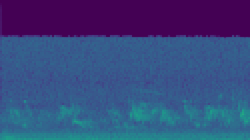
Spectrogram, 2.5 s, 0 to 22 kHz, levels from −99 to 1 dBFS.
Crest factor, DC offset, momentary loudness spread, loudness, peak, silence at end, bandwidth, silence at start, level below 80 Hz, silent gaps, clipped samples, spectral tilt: 18 dB; under 0.1%; 4 LU; -45 LUFS; -28 dBFS; 0 s; 16.5 kHz; 0 s; -56 dBFS; none; under 0.1%; -3.5 dB/octave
